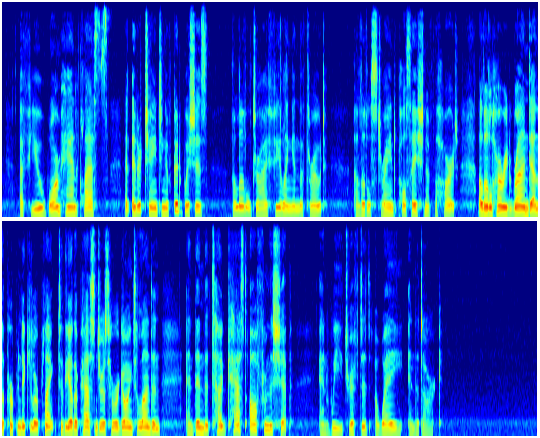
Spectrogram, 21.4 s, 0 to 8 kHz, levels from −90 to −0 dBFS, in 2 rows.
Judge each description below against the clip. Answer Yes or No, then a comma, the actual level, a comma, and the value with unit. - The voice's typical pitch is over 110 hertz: Yes, medium, 185 Hz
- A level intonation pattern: No, average, 3.8 semitones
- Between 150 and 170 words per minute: Yes, average, 160 wpm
